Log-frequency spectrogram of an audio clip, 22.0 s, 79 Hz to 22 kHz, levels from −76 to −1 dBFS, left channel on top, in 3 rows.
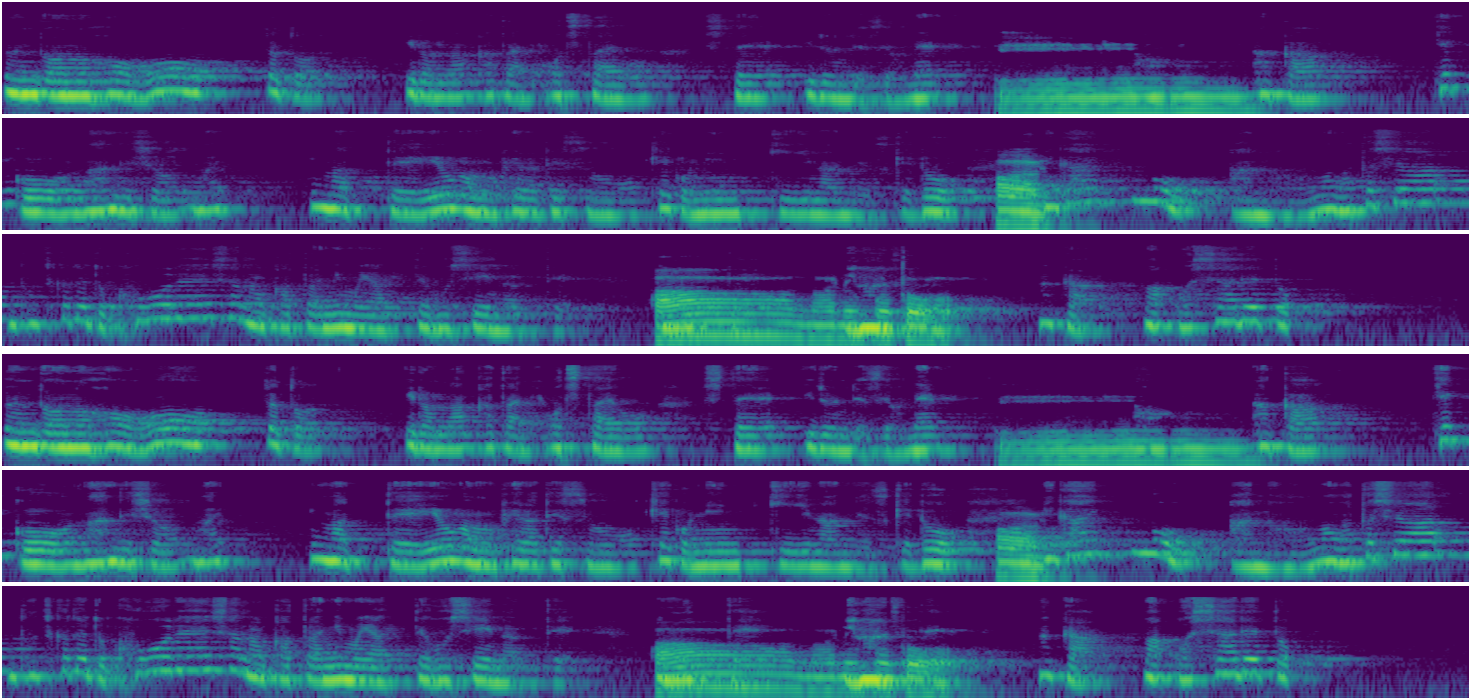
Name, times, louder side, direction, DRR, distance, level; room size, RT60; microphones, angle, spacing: voice 1, 0.0-1.6 2.0-4.8 5.7-5.9 6.3-6.7 7.2-8.6 8.9-17.6 17.9-18.5 18.9-19.5 19.8-21.1, right 1 dB, 45° right, 7 dB, 2.1 m, -28 dB
voice 2, 5.0-6.3 12.3-12.6 17.9-19.4, left 2 dB, 70° left, 11 dB, 1.7 m, -26 dB
25.0 x 25.0 x 9.6 m, 0.93 s
head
